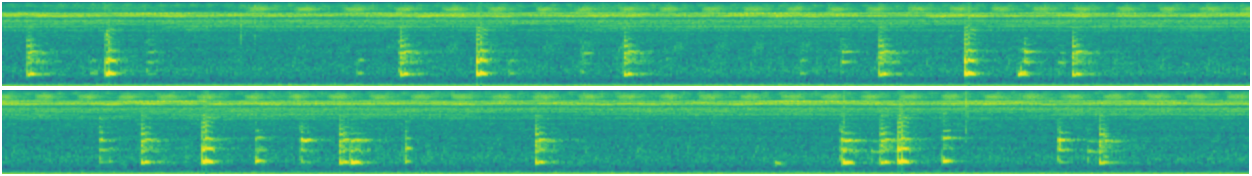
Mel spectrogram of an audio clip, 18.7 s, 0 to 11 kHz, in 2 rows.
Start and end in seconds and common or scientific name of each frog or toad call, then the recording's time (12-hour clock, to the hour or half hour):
0.0	17.9	blacksmith tree frog
~midnight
